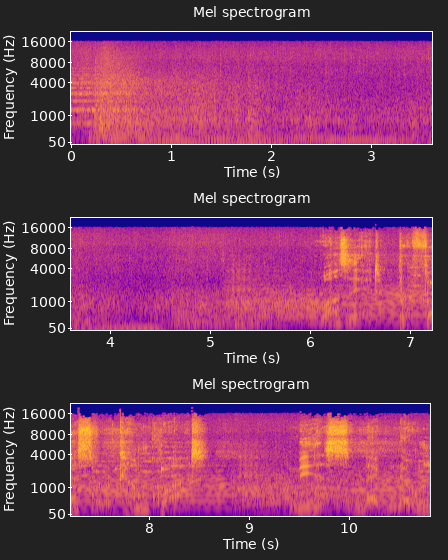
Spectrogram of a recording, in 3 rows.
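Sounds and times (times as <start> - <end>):
steady hissing rainfall: 0.0 - 10.8
long deep rumble of thunder: 0.2 - 6.0
speech: 6.3 - 8.6, 9.5 - 10.8.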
